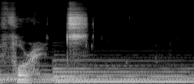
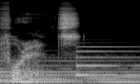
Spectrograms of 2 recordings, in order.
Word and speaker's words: forehead: We have sealed the servants of our God in their foreheads. 그들 이마 안에 foreheads 또는 foreheads라고도 발음하는데요.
